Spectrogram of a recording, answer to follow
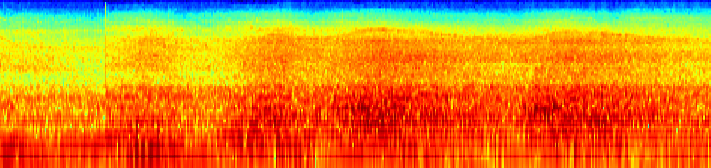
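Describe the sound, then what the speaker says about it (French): A Seat Ibiza FR's three-cylinder Volkswagen engine runs with the hood open, a low, steady engine hum that swells slightly now and then, heard from close by with no talking. "c'est un bon moteur qu'on va aller écouter de ce pas"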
